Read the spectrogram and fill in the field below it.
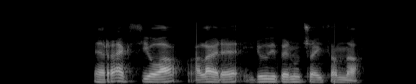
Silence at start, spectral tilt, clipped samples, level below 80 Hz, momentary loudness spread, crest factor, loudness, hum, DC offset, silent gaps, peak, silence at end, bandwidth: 0.95 s; -6 dB/octave; under 0.1%; -72 dBFS; 8 LU; 18 dB; -30 LUFS; none; under 0.1%; none; -14 dBFS; 0.55 s; 7.4 kHz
